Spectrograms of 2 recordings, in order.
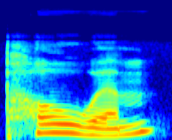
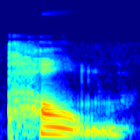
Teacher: And poem can be 2 syllables, poem, or 1 syllable, poem. Both are fine.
